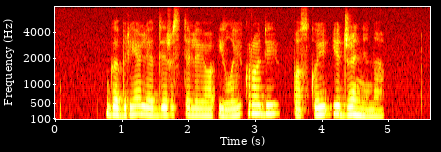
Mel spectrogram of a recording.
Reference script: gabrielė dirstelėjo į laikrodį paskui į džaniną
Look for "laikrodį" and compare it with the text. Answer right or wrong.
right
